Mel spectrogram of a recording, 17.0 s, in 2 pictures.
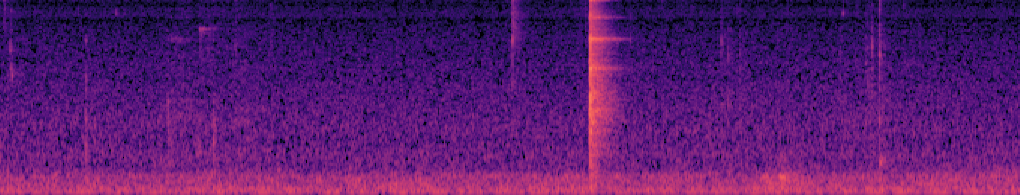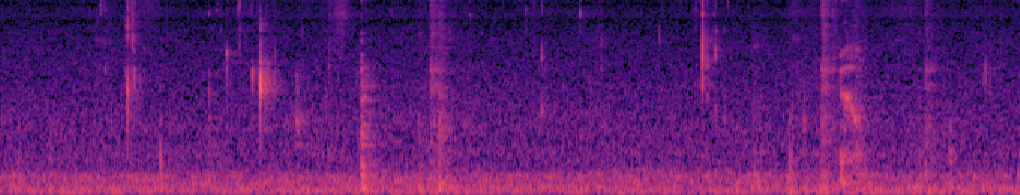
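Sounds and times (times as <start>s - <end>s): wet chewing clicks: 9.3s - 11.0s, 14.2s - 14.7s.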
